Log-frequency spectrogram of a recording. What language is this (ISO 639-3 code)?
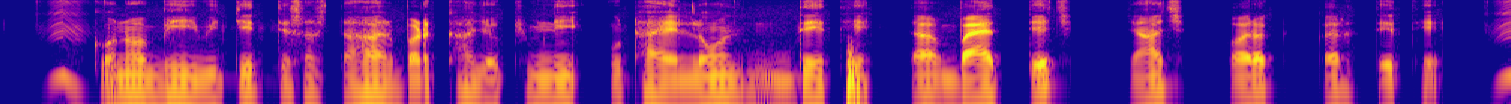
hne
